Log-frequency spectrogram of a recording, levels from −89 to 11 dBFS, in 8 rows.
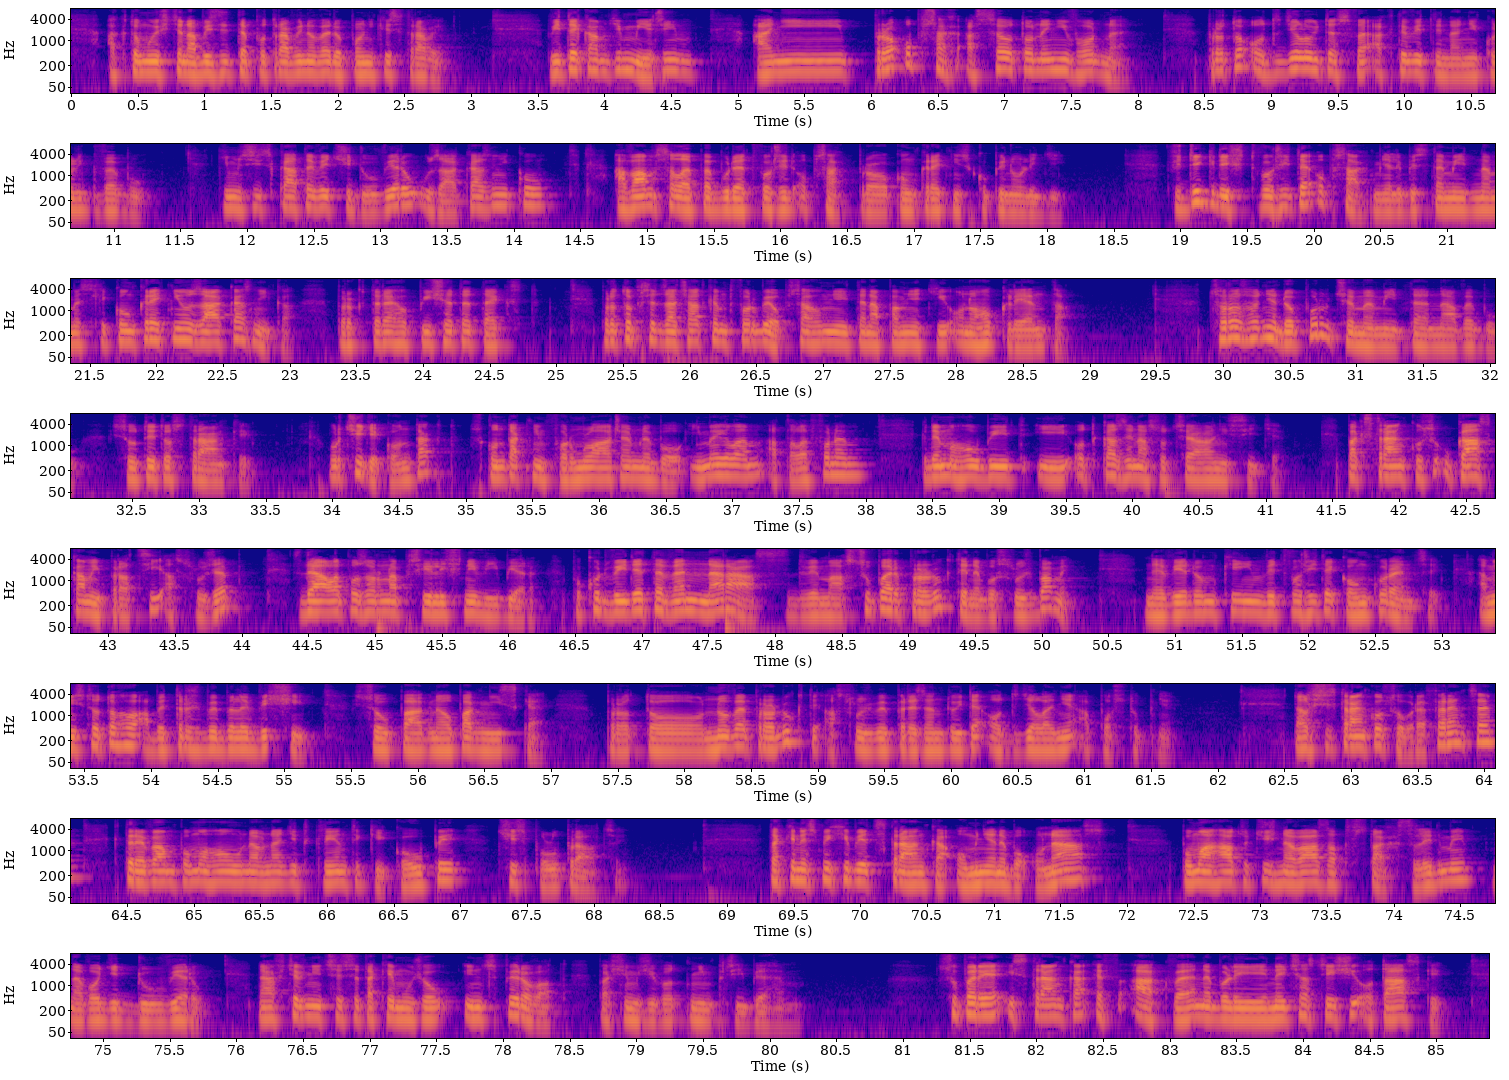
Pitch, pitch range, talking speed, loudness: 125 Hz, 110-140 Hz, 130 wpm, -25 LUFS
